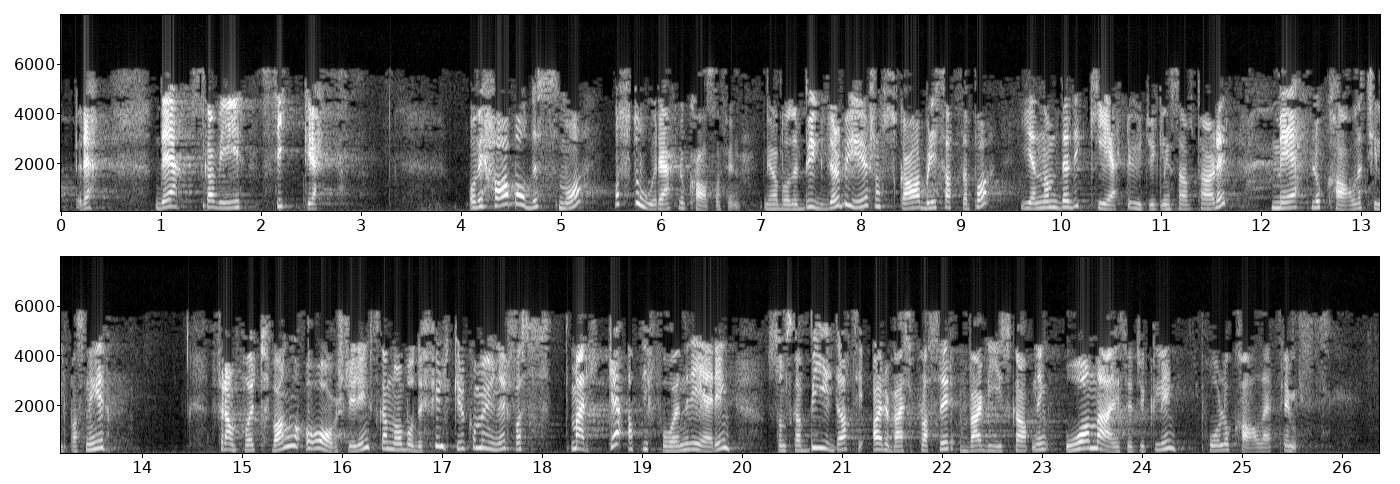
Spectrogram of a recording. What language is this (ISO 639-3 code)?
nob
